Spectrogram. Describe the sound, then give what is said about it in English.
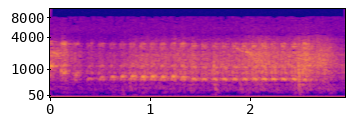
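A kookaburra in Australia gives its loud, rolling laugh: rapid repeated cackling notes in a steady chattering rhythm, sustained for a few seconds with no talking over it. “In Australia, he listens raptly to the call of the Kookaburra bird.”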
